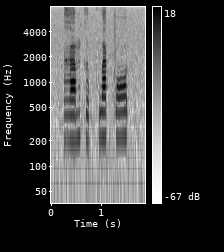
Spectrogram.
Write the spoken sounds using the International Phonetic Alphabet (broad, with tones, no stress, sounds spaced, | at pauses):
ɣ a˨˦ m k ə˨˩ p̚ h w a˦˥ k̚ f ɔ˦˥ t̚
